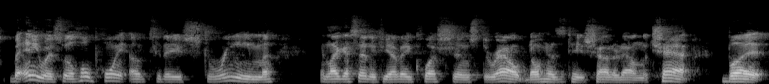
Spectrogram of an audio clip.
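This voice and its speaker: Over a low-quality recording, a young pest control business owner chats with viewers on his casual livestream. His medium-pitched voice is stuffed up and congested, and his talk rambles with frequent fillers.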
